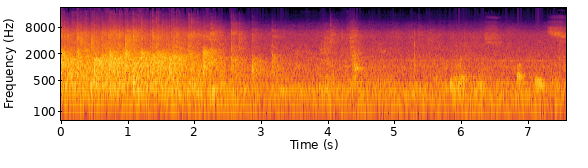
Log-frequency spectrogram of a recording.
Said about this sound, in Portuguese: Uma salva de palmas ao presidente da SOAP,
